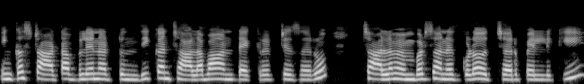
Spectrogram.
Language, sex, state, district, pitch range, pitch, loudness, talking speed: Telugu, female, Andhra Pradesh, Visakhapatnam, 225-255 Hz, 245 Hz, -13 LUFS, 125 wpm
